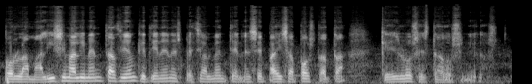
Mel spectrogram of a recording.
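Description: A man's voice: mid-range voice, steady tone, fast talker, fairly bright tone. A man preaches in a harsh, scornful tone. His voice sits in an average register. A faint hiss of noise runs under the recording.

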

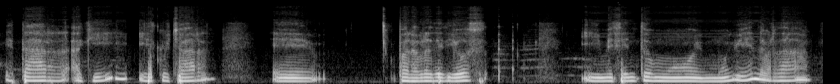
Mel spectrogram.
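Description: Low, gravelly Dominican woman. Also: takes it slowly, pauses often. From Dominican Republic. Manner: warm, devout, rambling. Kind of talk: voice message to a church group.

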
